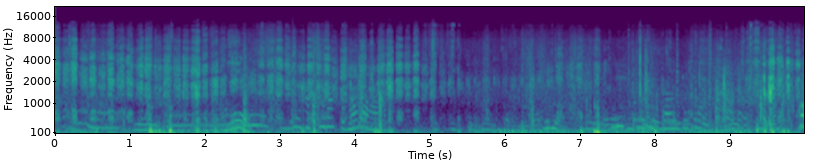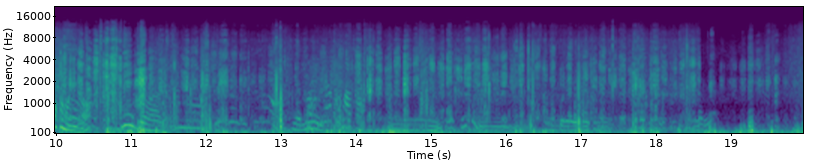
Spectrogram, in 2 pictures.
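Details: Pembroke Welsh Corgi out on a sunny early-autumn hike up a rural hill overlooking the Ina Valley in Japan, panting rapidly and steadily throughout, mixed with close human voices and occasional handling noises.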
